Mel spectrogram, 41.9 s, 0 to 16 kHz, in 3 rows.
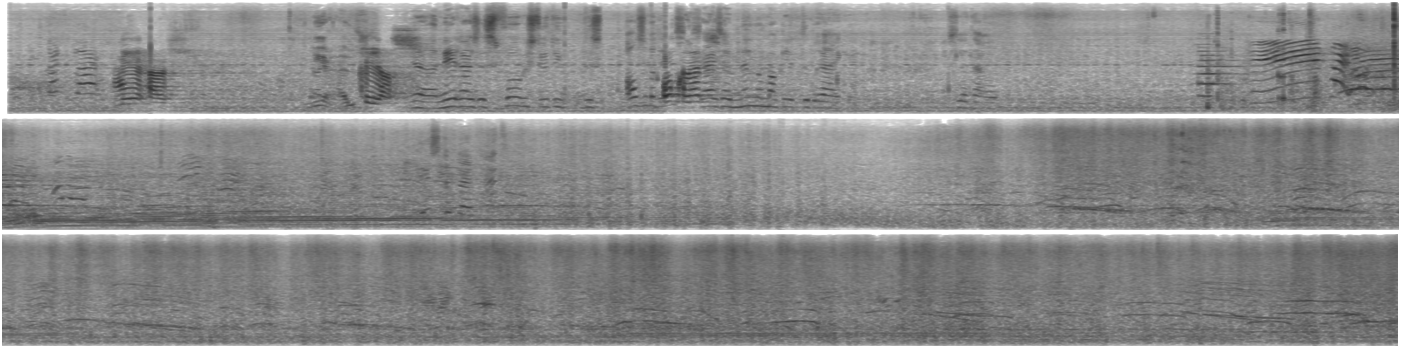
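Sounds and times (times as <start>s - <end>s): water noise: 0.0s - 41.9s
motorboat engine idling: 0.1s - 41.9s
wind noise: 1.9s - 41.9s.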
